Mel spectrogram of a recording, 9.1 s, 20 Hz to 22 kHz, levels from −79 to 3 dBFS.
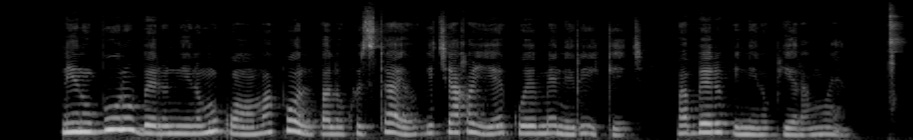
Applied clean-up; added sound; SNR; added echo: neural mask model DeepFilterNet 3.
